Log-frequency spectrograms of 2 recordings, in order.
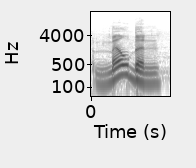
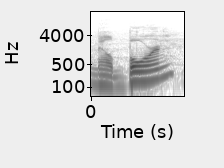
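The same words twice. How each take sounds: First: It is pronounced the Australian way. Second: It is pronounced the American way. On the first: The speaker calls it right. "It is Melbourne" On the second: The speaker calls it wrong. "That's the American pronunciation"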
